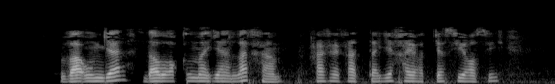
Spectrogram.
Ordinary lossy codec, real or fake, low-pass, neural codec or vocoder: MP3, 24 kbps; fake; 7.2 kHz; vocoder, 44.1 kHz, 80 mel bands, Vocos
